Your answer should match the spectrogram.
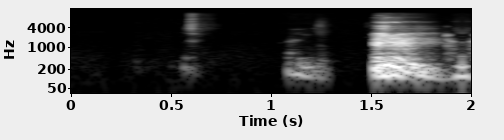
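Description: A pause with almost no sound, then a man clears his throat once, loudly, near the end, running straight into his speech.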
